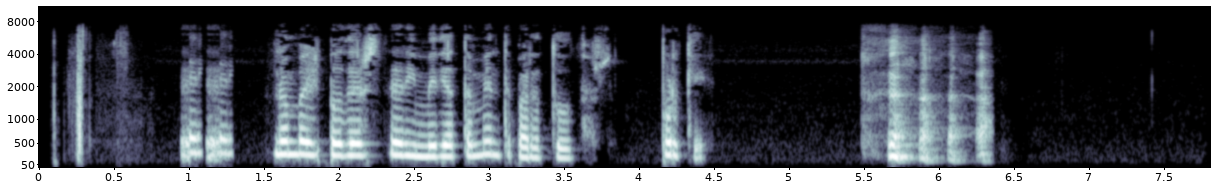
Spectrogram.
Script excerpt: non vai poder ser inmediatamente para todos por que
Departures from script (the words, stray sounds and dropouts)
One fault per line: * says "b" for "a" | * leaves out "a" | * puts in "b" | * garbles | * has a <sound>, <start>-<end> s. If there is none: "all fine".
* has a laugh, 0.9-1.3 s
* has a laugh, 5.5-6.4 s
